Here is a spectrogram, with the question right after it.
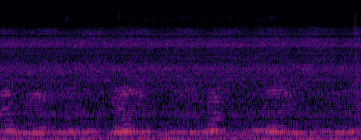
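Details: Frogs at home in Korat, Thailand, call in a low, nasal chorus on a rainy day at the start of the rainy season, croaks swelling and fading every couple of seconds; described as fairly quiet compared with full rainy season.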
